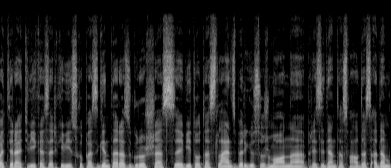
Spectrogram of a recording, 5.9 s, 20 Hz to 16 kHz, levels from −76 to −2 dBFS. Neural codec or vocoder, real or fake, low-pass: none; real; 14.4 kHz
